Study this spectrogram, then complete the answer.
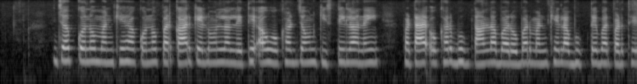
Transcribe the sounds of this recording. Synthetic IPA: d͡ʒɐb̚koːnomənkʰelakoːnopəɾkaːɾkeloːnlaleːt̪ʰeʔɐoːkʰəɾd͡ʒəʊnkɪst̪ilanɐɦĩ | pɐʈaːeʔoːkʰəɾbʱʊɡt̪ãːnlabəɾoːbəɾmɐnkʰelabʱʊɡ̚t̪ebɐɾpɐɽt̪ʰeː

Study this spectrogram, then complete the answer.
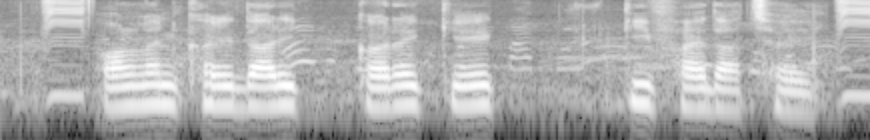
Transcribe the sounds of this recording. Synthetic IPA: ɔnlainkʰəɾid̪aɾikəɾɛkekipʰajd̪at͡ʃʰəj

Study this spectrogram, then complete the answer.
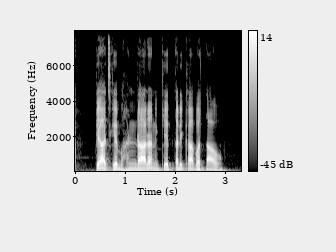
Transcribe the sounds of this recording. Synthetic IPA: pjaːd͡ʒkebʱəɳɖaːɾənket̪əɾiːkabət̪aːo

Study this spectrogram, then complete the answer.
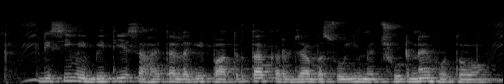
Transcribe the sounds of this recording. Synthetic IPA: kɾɪsimẽbit̪ijesɐɦaːjt̪alɐɡipaːt̪ɾət̪akɐɾd͡ʒabɐsuːlimẽt͡ʃʰuːʈnɐɦɦoːt̪oː

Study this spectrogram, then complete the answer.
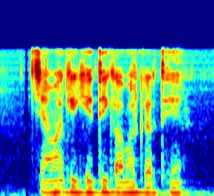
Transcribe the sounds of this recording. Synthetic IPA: t͡ʃaʋãkikʰeːt̪ikabəɾkɐɾt̪eɦɛː

